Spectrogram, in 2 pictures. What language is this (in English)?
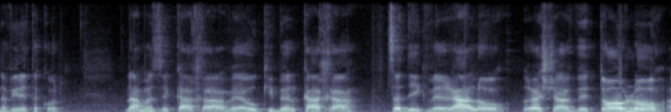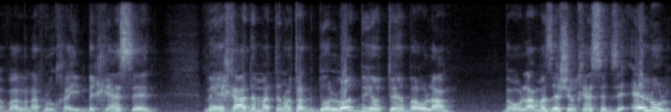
Hebrew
